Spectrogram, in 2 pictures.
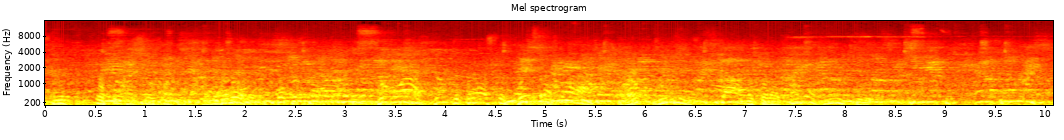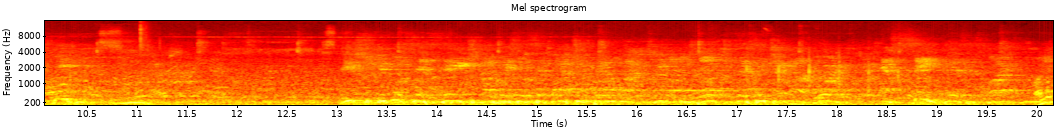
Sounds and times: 0.0s evangelizer preached with the aid of a microphone and sound box 12.0s
12.8s evangelizer preached with the aid of a microphone and sound box 20.1s

